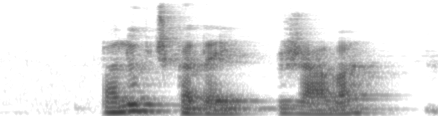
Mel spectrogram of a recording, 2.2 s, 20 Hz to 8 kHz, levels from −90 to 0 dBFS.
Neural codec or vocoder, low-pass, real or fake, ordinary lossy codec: none; 7.2 kHz; real; none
